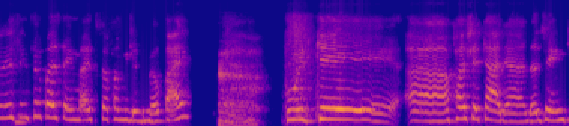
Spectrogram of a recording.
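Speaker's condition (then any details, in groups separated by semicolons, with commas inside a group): Cerebral palsy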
